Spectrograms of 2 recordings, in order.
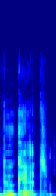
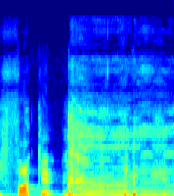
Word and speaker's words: Phuket: Nobody said the word, so I said like, oh yeah, like that one city, fuck it. And he goes, That's what it reads like. Then he goes, it's pronounced Phuket.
